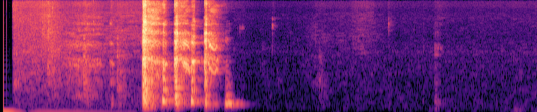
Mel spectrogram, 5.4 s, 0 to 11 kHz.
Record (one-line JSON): {"cough_length": "5.4 s", "cough_amplitude": 32768, "cough_signal_mean_std_ratio": 0.27, "survey_phase": "beta (2021-08-13 to 2022-03-07)", "age": "45-64", "gender": "Female", "wearing_mask": "No", "symptom_cough_any": true, "symptom_onset": "7 days", "smoker_status": "Ex-smoker", "respiratory_condition_asthma": false, "respiratory_condition_other": false, "recruitment_source": "REACT", "submission_delay": "1 day", "covid_test_result": "Negative", "covid_test_method": "RT-qPCR", "influenza_a_test_result": "Negative", "influenza_b_test_result": "Negative"}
